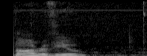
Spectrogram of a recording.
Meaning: A course of study designed to prepare someone to take a bar examination
- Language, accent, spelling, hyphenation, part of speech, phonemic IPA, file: English, Received Pronunciation, bar review, bar re‧view, noun, /ˈbɑː ɹɪˌvjuː/, En-uk-bar review.opus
